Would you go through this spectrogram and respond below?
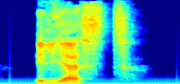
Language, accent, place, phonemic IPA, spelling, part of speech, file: French, France, Lyon, /e.ljast/, héliaste, noun, LL-Q150 (fra)-héliaste.wav
- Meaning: heliast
